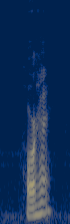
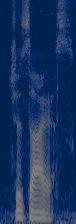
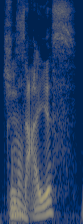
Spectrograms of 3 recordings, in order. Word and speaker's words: Josias: Say his first name. – Jorge? – No. – I can't. – Jay-Z. – I can't do Jay-Z's first name. – Josias. – Josias? – Yeah. – Yeah, man, it's spelled funny.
